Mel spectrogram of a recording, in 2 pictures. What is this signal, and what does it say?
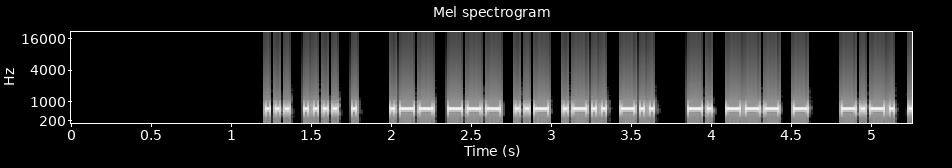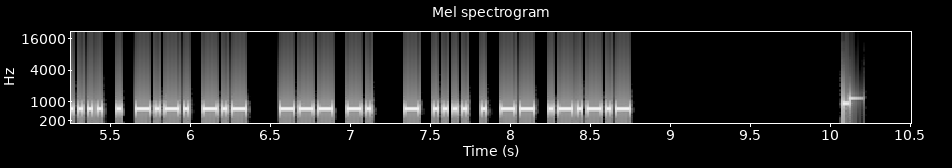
Morse code, heard as a keyed tone, about 40 wpm, 700 Hz. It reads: SHE WOULD NOT CHECK ON THEM.
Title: Sentences from Top 1000 Words - Review Part 3 - 40wpm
